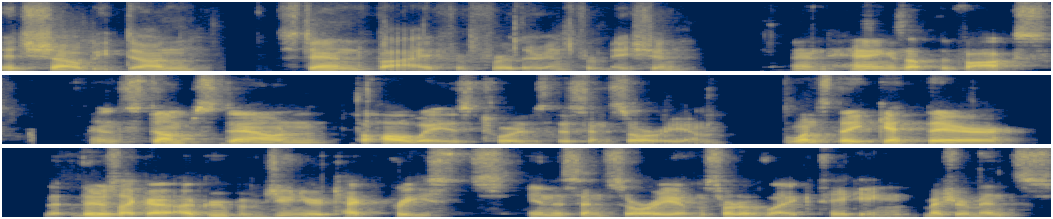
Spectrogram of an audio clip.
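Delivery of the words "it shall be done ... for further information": cold, metallic, soft synthesized machine voice. Storyteller voices the Mechanicus person replying over the Vox, cold, metallic synthesized voice. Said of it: "in their cold, metallic, synthesized voice".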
